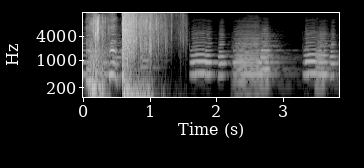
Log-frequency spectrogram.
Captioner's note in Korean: 퍽!!!!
